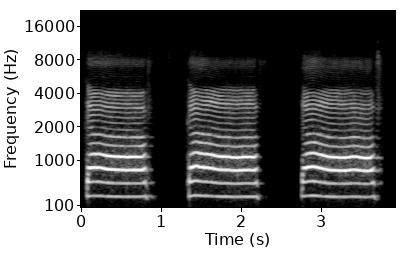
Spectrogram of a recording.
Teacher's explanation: यह बारीक आवाज में आदा होगा लेकिन काफ काफ काफ लेकिन जब आप लेटर काफ कह रहे हैं तो आपको जुबान की जड़ की तरफ कोई खिंचाव महसूस नहीं होगा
